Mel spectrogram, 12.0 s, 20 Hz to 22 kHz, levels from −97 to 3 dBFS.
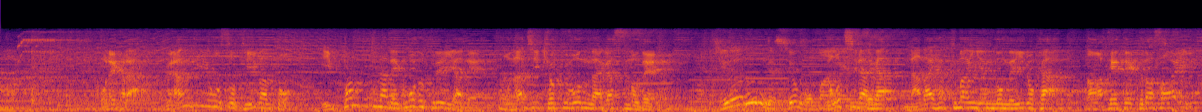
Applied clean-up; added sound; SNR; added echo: none; Wind instrument, woodwind instrument; 19 dB; reverberation time 1.8 s.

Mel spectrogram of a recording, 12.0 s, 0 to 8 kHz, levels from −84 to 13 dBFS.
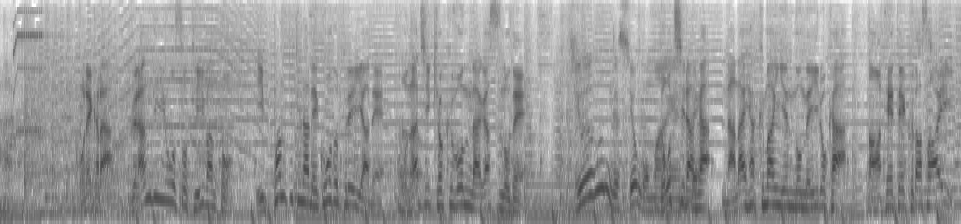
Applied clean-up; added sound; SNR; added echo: none; none; none; none.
